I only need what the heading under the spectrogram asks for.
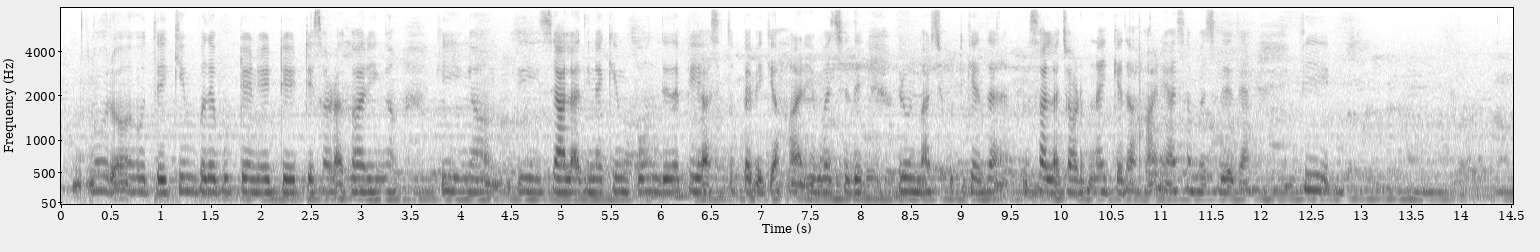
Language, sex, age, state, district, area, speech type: Dogri, female, 18-30, Jammu and Kashmir, Kathua, rural, spontaneous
